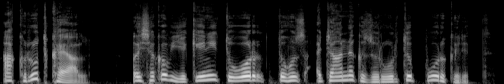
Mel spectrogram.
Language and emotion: Kashmiri, surprised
